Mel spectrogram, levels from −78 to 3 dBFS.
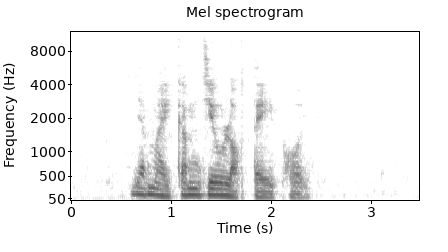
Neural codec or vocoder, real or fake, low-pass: none; real; 10.8 kHz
